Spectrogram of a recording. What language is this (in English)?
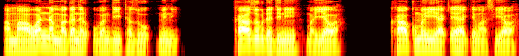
Hausa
